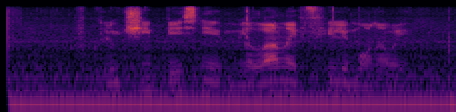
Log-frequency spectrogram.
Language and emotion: Russian, neutral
